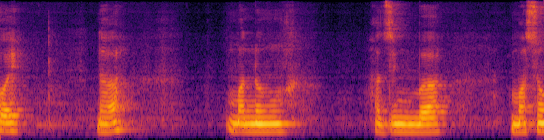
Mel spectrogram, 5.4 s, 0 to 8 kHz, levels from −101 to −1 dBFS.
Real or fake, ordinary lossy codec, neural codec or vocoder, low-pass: real; none; none; none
